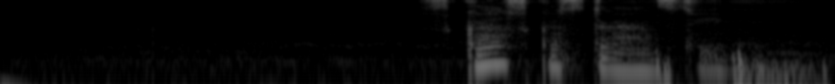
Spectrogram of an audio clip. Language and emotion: Russian, sad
